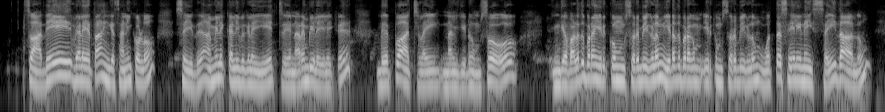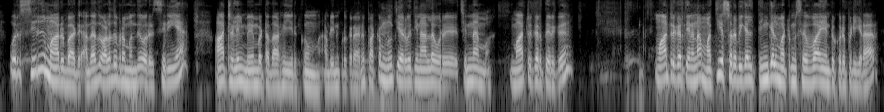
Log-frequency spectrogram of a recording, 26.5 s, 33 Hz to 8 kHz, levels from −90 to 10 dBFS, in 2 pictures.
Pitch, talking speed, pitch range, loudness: 145 Hz, 120 wpm, 125-160 Hz, -19 LUFS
